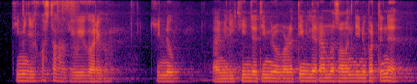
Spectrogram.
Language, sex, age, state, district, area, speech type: Nepali, male, 18-30, West Bengal, Kalimpong, rural, spontaneous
